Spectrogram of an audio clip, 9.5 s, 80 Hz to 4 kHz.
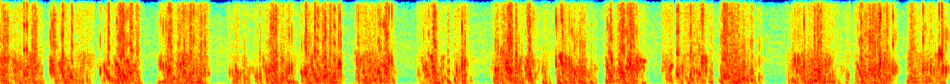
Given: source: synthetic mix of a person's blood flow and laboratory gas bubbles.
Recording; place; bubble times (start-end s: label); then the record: Doppler ultrasound of blood flow; subclavian vein
0.00-1.44 s: bubbles
1.54-2.11 s: bubbles
2.25-3.45 s: bubbles
3.50-3.98 s: bubbles
4.16-4.74 s: bubbles
4.90-5.99 s: bubbles
6.02-6.50 s: bubbles
6.61-7.64 s: bubbles
7.85-8.50 s: bubbles
8.52-8.99 s: bubbles
9.04-9.51 s: bubbles
From the record:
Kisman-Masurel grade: 444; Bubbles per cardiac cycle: continuous sound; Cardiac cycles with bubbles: 100%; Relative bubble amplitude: maximal (0.775 to 0.999); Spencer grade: 4 (maximum detectable bubble signal sounding continuously throughout systole and diastole of every cardiac period, and overriding the amplitude of the normal cardiac signals); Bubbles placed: anywhere in the cardiac cycle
